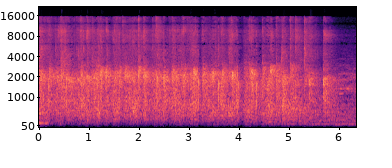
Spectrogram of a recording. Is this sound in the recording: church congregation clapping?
yes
